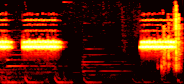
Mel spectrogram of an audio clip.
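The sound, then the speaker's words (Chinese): A telephone rings at home with loud, steady electronic ringtone bursts: a short one, a longer one, a pause, then a third burst. No voices are heard. “没多久电话又响”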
